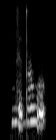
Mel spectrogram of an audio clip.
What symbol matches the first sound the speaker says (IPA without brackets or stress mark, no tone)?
n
